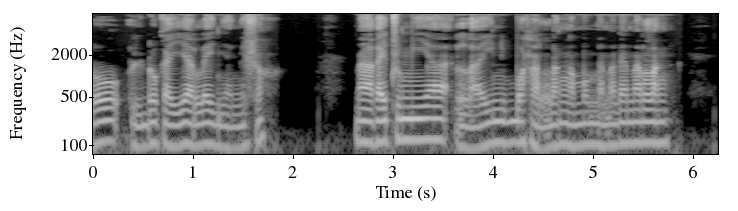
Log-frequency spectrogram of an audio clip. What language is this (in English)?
Masai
